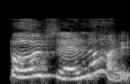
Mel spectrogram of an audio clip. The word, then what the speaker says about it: Bargello: Bargello. There we go. Basically, I don't actually have any of the cards to show you because I've run out of stuff. But imagine it like you're saying hello, Bargello.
